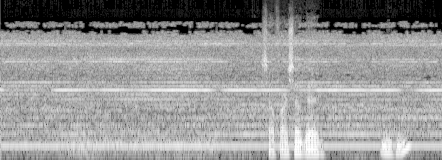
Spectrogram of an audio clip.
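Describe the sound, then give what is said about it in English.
A voice imitates a leaf blower being used to clean the inside of a house, a steady, loud whooshing drone that holds throughout, while a person briefly speaks over it near the end. “If you've ever used a leaf blower to clean the inside of your house, you might be a redneck.”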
